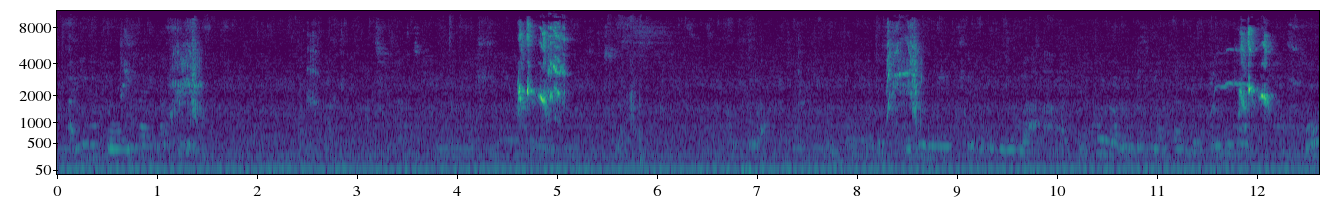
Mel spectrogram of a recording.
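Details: Two pet white-bellied parrots play-fighting, giving short harsh squawks in four separate bursts spaced a few seconds apart, over a steady low background hum.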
